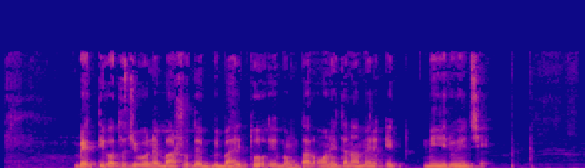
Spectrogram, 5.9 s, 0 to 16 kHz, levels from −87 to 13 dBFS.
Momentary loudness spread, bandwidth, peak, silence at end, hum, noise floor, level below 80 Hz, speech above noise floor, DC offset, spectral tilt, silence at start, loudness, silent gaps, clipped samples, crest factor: 9 LU; 11.5 kHz; -4 dBFS; 0.75 s; none; -61 dBFS; -62 dBFS; 35 dB; under 0.1%; -5.5 dB/octave; 0.75 s; -27 LUFS; none; under 0.1%; 22 dB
